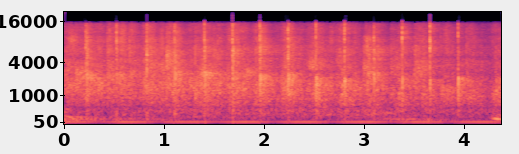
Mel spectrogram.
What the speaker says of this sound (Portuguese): o Elber Boaventura, uma salva de palmas para ele.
